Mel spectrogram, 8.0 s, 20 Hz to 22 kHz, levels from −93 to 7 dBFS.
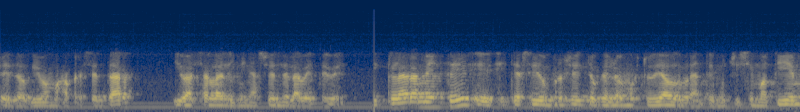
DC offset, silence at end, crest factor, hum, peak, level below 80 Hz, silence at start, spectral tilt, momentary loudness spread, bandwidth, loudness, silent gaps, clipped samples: under 0.1%; 0 s; 18 dB; none; -4 dBFS; -64 dBFS; 0 s; -8 dB/octave; 12 LU; 4.3 kHz; -22 LUFS; none; under 0.1%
